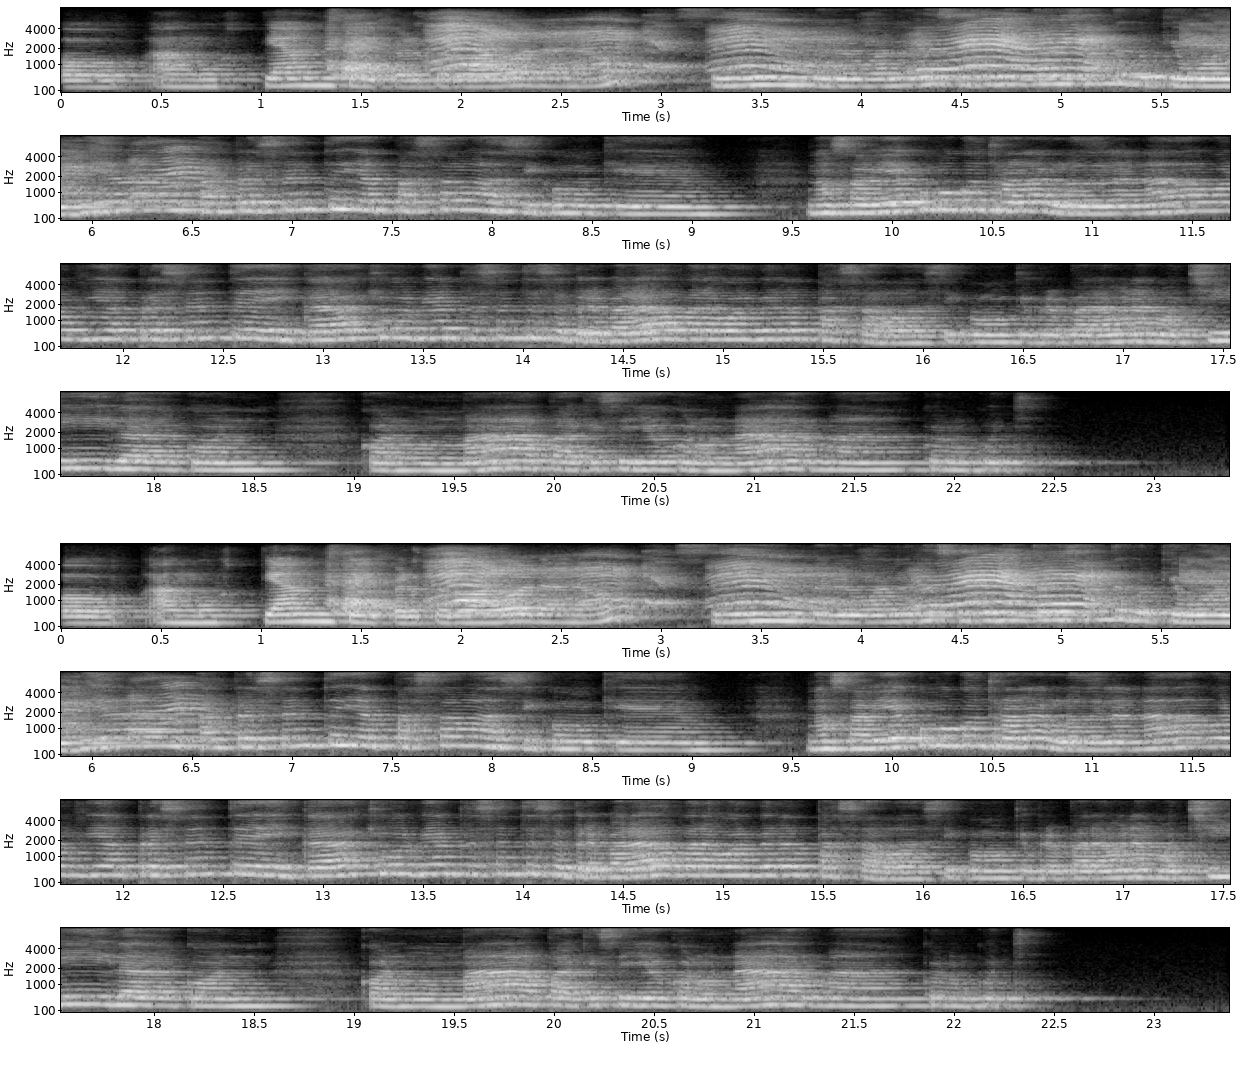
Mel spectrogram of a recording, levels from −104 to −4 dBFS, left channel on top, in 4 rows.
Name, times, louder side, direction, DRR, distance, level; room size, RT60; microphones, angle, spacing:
voice 1, 0.0-2.9, right 4 dB, 70° right, 4 dB, 0.3 m, -23 dB
Crying sobbing, 1.3-5.2 5.6-6.6, right 2 dB, 10° right, 1.2 m, -23 dB
voice 2, 3.2-9.2 9.6-18.6 19.0-22.3, equal, 35° right, -2 dB, 1.2 m, -22 dB
6.6 x 2.7 x 2.5 m, 0.79 s
head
